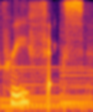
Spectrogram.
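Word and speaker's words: prix fixe: Prix-fixe. It's French, and you say it like prix-fixe.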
